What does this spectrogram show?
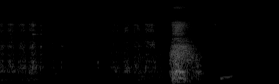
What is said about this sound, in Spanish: vamos a dar el toque final con la lija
